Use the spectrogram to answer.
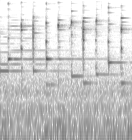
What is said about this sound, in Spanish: Me llaman por teléfono al teléfono del trabajo, pero no lo puedo coger porque voy conduciendo. A ver quién me llama.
